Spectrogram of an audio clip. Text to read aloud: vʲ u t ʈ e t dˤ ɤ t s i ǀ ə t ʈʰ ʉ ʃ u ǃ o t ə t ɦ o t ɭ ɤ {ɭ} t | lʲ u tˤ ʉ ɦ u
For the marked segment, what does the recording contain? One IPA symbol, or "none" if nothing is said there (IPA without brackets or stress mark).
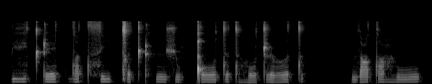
none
